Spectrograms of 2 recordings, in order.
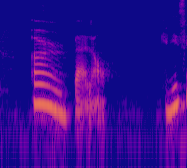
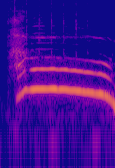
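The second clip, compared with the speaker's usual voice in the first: cheering praise; 11 semitones higher, 3 dB louder than usual. Real, not acted. Praising the pupil.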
